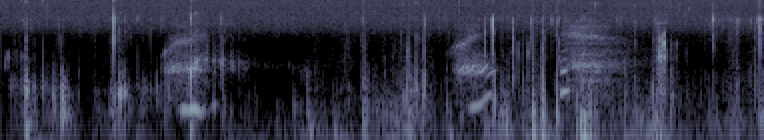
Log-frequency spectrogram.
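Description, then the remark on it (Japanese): Wet, squelchy sounds of carbonated fizzing slime worked over the ears, with a fine crackling fizz, shifting and bubbling in irregular bursts that swell louder toward the end, with no voice present. “ただ炭酸の音がより聞こえるように耳 で行ったって。”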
